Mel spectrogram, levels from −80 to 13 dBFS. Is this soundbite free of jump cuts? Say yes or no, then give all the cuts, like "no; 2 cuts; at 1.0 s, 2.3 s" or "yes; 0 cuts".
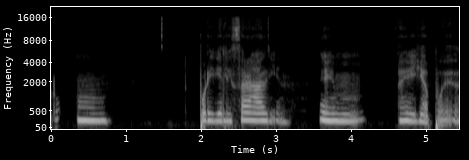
no; 1 cut; at 3.4 s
